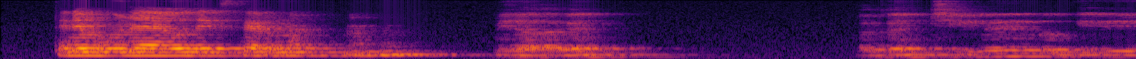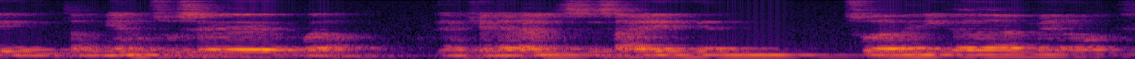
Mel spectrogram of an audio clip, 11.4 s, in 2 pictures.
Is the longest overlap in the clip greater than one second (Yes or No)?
No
